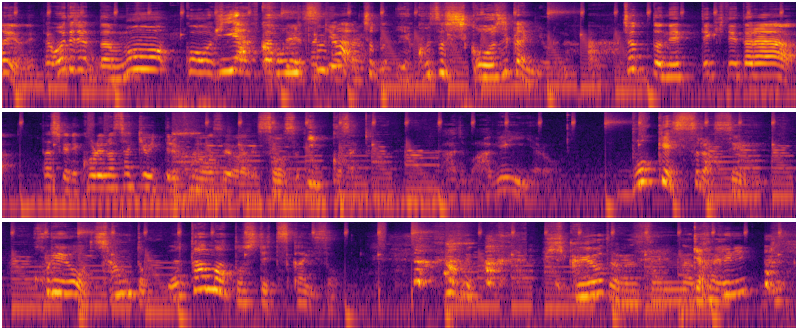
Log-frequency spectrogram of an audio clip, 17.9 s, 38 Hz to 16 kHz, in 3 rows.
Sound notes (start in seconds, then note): 15.0 laughs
